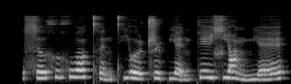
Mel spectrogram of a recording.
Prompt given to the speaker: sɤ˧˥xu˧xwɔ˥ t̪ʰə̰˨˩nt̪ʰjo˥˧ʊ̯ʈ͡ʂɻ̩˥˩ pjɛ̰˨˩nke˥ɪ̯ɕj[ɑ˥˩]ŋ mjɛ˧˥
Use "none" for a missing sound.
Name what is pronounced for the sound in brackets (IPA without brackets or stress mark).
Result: ɑ˥˩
